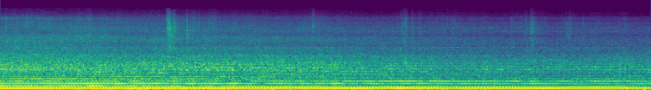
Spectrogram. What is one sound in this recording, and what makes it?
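A petrol lawn mower engine drones steadily outdoors.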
